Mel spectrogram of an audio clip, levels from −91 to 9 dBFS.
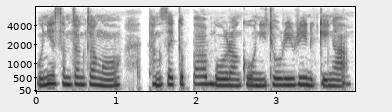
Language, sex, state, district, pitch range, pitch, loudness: Garo, female, Meghalaya, West Garo Hills, 225-265 Hz, 250 Hz, -16 LUFS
